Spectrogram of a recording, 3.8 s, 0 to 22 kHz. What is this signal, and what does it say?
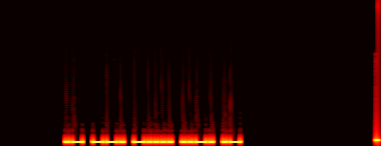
Morse code, heard as a keyed tone, about 34 wpm, 700 Hz. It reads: AG6FA
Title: USA Call Signs Repeated 3x 35wpm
